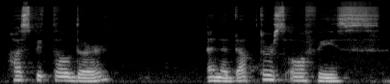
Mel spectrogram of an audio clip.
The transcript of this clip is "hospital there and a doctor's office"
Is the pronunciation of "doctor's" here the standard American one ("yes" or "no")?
no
